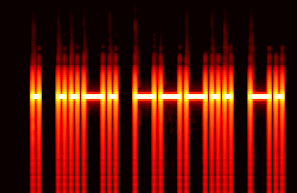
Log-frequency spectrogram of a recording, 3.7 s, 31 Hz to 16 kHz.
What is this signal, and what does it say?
Morse code, heard as a keyed tone, about 15 wpm, 700 Hz. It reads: EF8N
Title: Call Signs Repeated 3x - 15wpm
